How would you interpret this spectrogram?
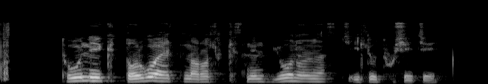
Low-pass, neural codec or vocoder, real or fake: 7.2 kHz; codec, 16 kHz, 16 kbps, FreqCodec, larger model; fake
